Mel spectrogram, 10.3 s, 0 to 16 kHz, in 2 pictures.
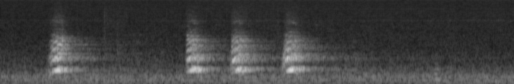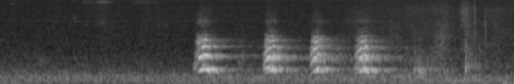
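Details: Barking from a black Labrador retriever left out in the yard until 1am: one bark, then a quick trio, a quiet spell of about four seconds, then four more barks and a softer final one.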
